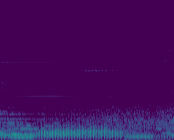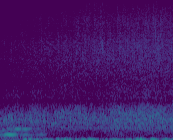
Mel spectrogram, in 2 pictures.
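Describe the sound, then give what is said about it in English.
A low, rumbling car engine runs for a few seconds, then gives way to a steady, soft hiss of drizzling rain in cold winter air that continues without any voices. “The Reverend, or Albie as James rubbingly called him, stormed out into the cold winter air and drizzling rain.”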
